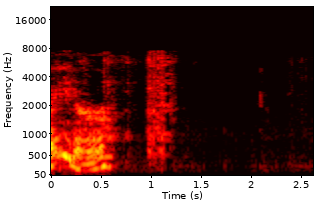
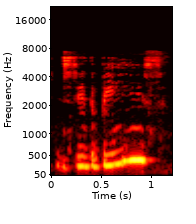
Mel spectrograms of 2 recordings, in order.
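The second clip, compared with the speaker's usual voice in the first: ordinary delivery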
